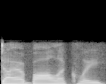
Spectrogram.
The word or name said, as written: diabolically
